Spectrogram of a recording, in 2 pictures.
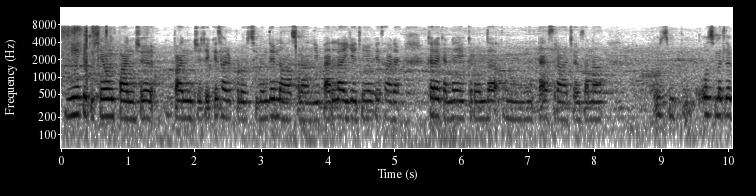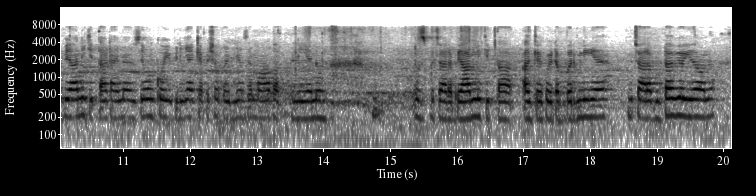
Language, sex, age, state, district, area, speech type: Dogri, female, 18-30, Jammu and Kashmir, Udhampur, rural, spontaneous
